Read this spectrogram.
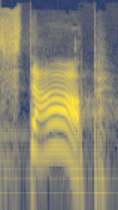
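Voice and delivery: loud, high-pitched command; forceful acted warning; pain's urgent warning. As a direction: cry it out as an alarm. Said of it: "Pain says".

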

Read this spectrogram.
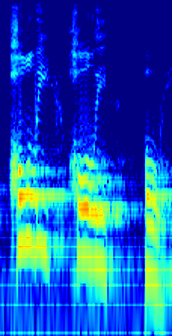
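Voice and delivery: "Holy, holy, holy" in separate beats, loud at first, then falling; emphatic repetition. Retold or imitated. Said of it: "they're emphasizing this word".

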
